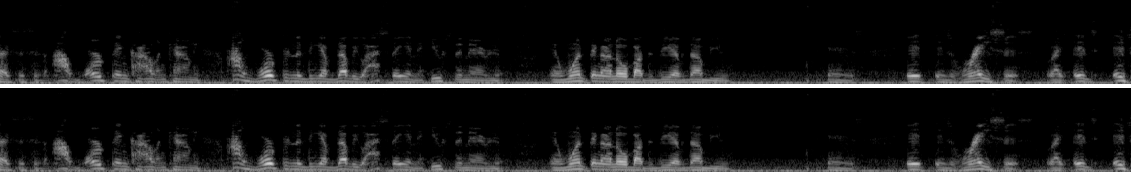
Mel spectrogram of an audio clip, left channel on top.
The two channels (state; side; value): identical; both; correlation 1.00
